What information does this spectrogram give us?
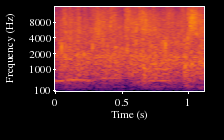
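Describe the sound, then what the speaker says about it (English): An audience at the Design in 7 design event applauds, a dense, even wash of many hands clapping at steady loudness through a brief one-second stretch. "please applaud if you have never been to Design in 7 before"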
